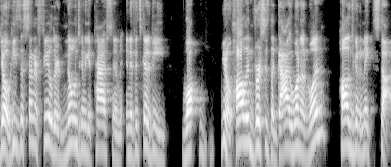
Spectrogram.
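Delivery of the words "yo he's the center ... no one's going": usual speaking voice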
